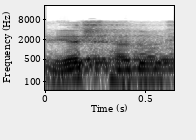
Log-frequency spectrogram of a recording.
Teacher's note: یشہد شین ساکن پہ ہمس اور تفشی ہے ، ہا پر زبر جلدی، دال پر پیش جلدی اور معروف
